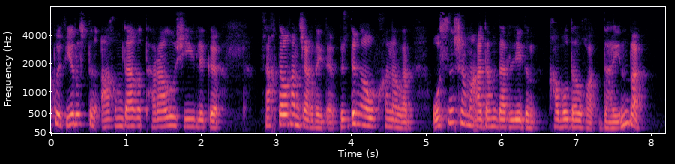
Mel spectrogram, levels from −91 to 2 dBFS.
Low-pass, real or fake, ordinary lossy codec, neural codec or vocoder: 7.2 kHz; real; none; none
